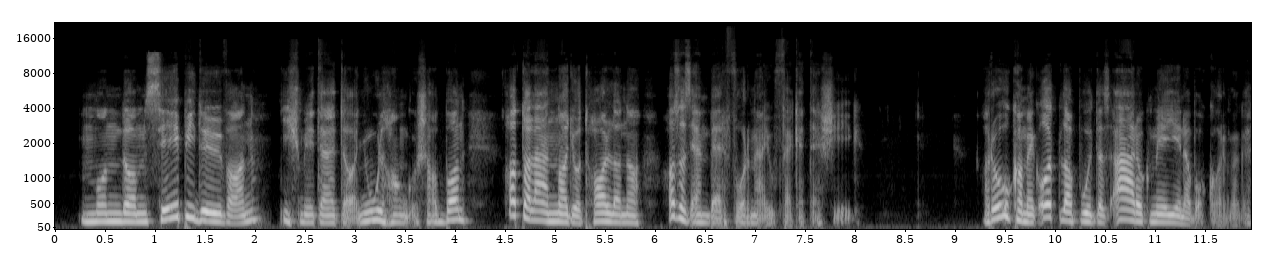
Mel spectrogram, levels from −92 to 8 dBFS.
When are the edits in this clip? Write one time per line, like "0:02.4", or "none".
0:02.2
0:09.0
